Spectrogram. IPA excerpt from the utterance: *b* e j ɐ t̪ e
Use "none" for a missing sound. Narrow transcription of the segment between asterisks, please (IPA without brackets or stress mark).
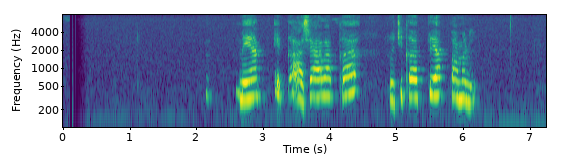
m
